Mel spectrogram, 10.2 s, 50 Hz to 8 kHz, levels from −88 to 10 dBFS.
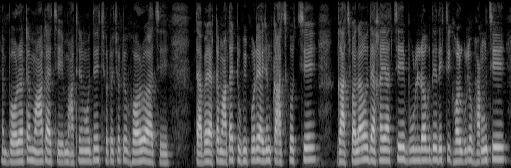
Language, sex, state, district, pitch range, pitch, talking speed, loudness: Bengali, male, West Bengal, Paschim Medinipur, 170-195 Hz, 185 Hz, 160 wpm, -24 LUFS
